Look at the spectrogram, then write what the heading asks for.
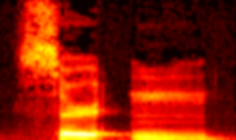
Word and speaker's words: certain: In all those words, they're all 2-syllable words. The first syllable is strong in them. The vowel's pronounced fully. Whereas in the second syllable, it's just kind of an n sound. And the T, which you would think T's like it's a consonant and it's supposed to be pronounced, again, fully, we don't pronounce it.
